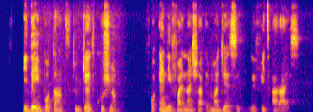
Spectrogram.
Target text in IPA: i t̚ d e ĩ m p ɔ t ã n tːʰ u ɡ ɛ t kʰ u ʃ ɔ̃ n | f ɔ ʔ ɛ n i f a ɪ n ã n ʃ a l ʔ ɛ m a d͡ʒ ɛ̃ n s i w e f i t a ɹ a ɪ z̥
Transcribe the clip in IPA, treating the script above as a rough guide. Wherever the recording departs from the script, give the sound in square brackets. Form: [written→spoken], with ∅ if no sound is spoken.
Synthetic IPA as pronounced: i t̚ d e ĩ m p ɔ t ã n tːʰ u ɡ ɛ t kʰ u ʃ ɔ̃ n | f ɔ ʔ ɛ n i f a ɪ n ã n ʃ a l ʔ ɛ m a d͡ʒ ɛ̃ n s i w e f i t a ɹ a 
